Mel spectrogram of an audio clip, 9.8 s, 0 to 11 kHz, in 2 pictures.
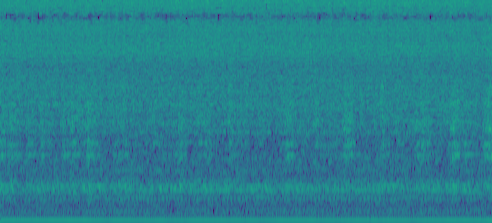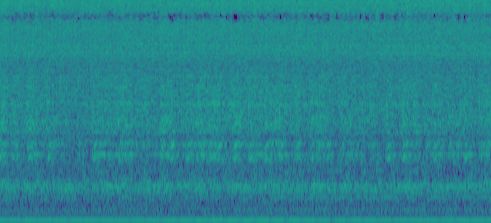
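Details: Jaguar XK8 after a Transgo pressure regulator valve upgrade and fresh ATF, in gear (reverse and D4) with a burning smell: heavy idle rumble with a loose, uneven rattle about three per second. The transmission rattle persists, cause undetermined.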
